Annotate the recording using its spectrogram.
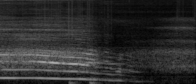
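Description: A person's voice giving one long drawn-out wail that slowly sinks in pitch and fades out near the end, acted as a character's weeping cry.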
